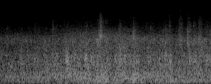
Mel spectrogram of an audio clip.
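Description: Steady rain drumming on a moving camper van's roof and windscreen, heard from inside the cab along with road noise, with one faint tick about a second in.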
